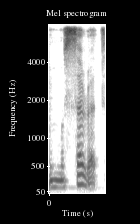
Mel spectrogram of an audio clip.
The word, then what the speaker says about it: Musarat: And I remember a young girl called Musarat, and in Urdu we say Musarat, and I know that because I was taught Urdu, and I can read it.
